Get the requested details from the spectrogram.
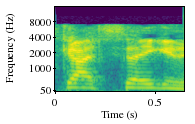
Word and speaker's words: Gottsagen: You pronounce it Gottsagen? – I think it's Gottsagen is what the directors pronounced it.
